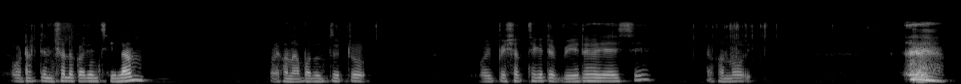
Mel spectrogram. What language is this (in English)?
Bangla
